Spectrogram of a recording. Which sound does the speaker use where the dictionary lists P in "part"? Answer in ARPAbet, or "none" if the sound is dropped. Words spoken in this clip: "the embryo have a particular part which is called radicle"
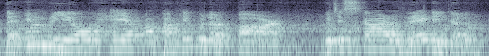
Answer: P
